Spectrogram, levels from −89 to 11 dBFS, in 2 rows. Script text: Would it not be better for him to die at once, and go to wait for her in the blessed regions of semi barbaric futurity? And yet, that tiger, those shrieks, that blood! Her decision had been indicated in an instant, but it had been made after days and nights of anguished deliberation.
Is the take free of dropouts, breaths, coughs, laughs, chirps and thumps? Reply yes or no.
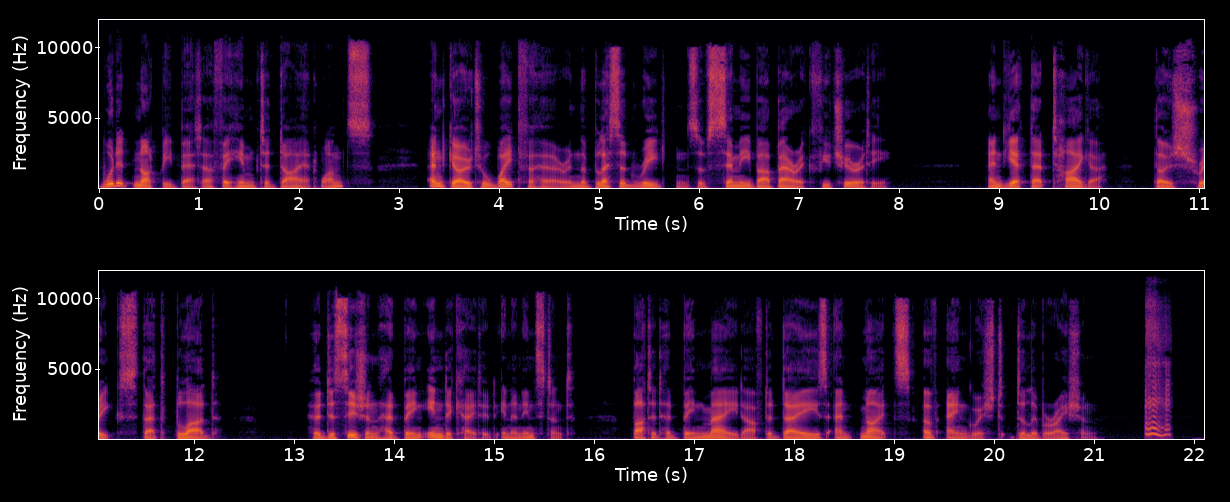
no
